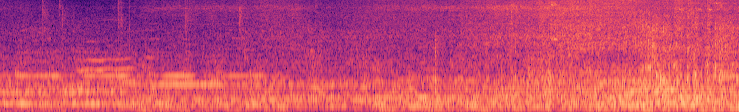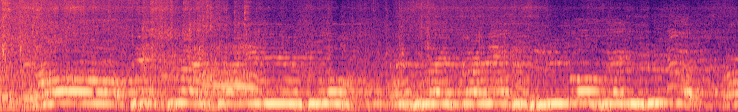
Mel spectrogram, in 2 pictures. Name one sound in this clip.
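Bicycle tyres roll and rattle over a dirt track.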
